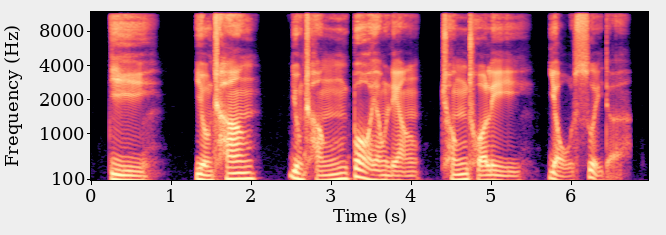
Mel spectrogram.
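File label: "jue2", Mandarin Chinese; 汉语口语新时代-初级下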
